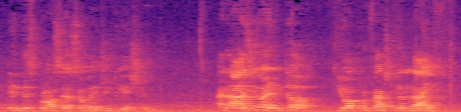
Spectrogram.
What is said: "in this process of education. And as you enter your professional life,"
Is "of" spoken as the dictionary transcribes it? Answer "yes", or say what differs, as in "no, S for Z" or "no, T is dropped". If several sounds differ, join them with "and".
yes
